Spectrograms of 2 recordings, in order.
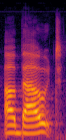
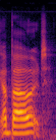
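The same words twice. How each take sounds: First: The vowel is said clearly, the standard way. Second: The vowel leans slightly toward a Canadian sound. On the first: "I don't clearly say like about" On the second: "I might say like about"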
